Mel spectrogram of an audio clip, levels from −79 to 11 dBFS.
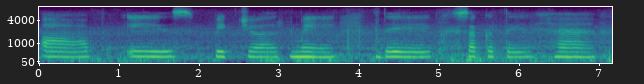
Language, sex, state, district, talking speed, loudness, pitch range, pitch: Hindi, female, Bihar, Kaimur, 60 wpm, -16 LUFS, 230-245 Hz, 235 Hz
